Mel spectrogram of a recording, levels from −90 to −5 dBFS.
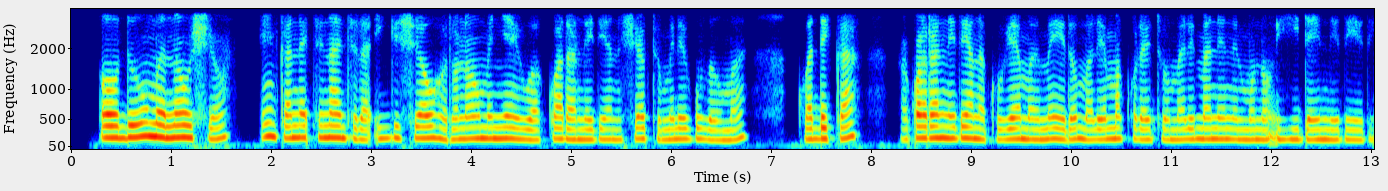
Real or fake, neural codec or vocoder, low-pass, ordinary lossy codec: fake; codec, 16 kHz in and 24 kHz out, 0.9 kbps, LongCat-Audio-Codec, fine tuned four codebook decoder; 3.6 kHz; none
